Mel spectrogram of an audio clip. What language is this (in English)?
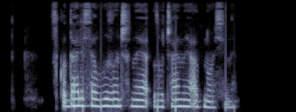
Belarusian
